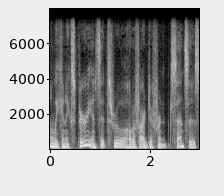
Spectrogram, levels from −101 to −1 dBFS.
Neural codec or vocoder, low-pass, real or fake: codec, 16 kHz in and 24 kHz out, 1 kbps, XY-Tokenizer; 7.2 kHz; fake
